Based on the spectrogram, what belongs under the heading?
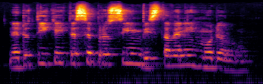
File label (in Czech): nedotykejte se prosím vystavených modelů, stanicni hlaseni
